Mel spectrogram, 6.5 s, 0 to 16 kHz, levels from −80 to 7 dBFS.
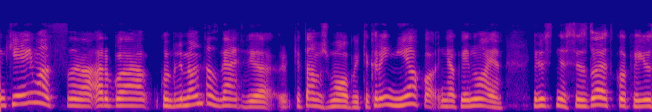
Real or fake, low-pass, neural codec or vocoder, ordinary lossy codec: fake; 7.2 kHz; codec, 16 kHz, 2 kbps, FreqCodec, larger model; AAC, 64 kbps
